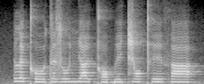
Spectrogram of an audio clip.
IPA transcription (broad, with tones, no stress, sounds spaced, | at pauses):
l ɛ˦˨ kʰ o˨ ʊ̯ t ɛ˦˨ z o˦ ʊ̯ ɲ a˦ ɪ̯ kʰ ɔ˨ b e˦ t͡ɕ ɔ˦ kʰ e˦ θ ä˦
